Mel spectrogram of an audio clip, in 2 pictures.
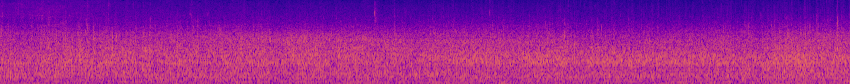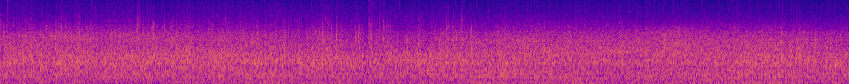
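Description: Heavy rain falling steadily on a city street: an even hiss with scattered sharp drop ticks.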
